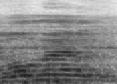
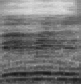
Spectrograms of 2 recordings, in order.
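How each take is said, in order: First: The first syllable has an 'o' vowel. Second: The first syllable has an 'i' vowel. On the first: The speaker calls it wrong. "वोमेन इसकी बिल्कुल गलत pronunciation है" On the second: The speaker calls it right. "सही इसका जो तलफ़ुज़ है वो है विमेन"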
